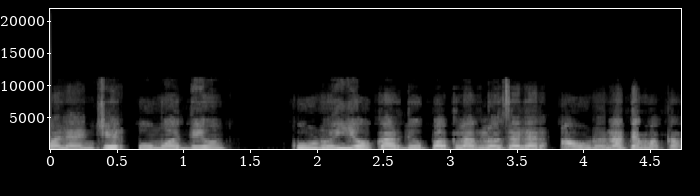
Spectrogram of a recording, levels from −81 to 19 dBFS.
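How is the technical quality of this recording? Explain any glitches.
The quality's poor: the speech runs through a heavy, lossy codec the whole way. Across the full clip, everything above 11 kHz is gone, and the sibilants sound gritty and lispy with a metallic top. That's likely HE-AAC compression at a very low bitrate, around 12 kbps. The upper band is faked by copying lower bands up, so the harmonics don't line up.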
